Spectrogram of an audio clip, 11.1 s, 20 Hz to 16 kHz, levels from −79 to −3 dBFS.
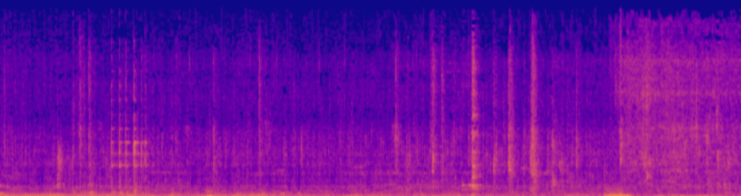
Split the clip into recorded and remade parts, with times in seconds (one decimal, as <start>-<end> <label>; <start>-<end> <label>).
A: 0.0-5.6 recorded; 5.6-6.5 remade; 6.5-7.5 recorded; 7.5-10.4 remade; 10.4-11.1 recorded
